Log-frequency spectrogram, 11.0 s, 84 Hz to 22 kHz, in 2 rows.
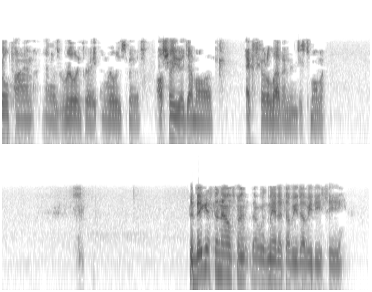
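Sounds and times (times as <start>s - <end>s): soft breath: 6.0s - 7.2s.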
